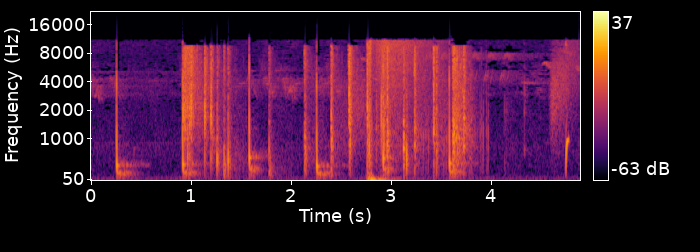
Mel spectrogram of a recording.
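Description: An axe chops into wood with loud, sharp blows.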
